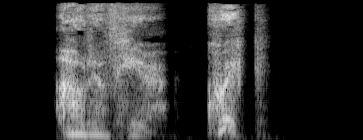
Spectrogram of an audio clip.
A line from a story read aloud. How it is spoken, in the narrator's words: he urged in a whisper that congealed the girl's blood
